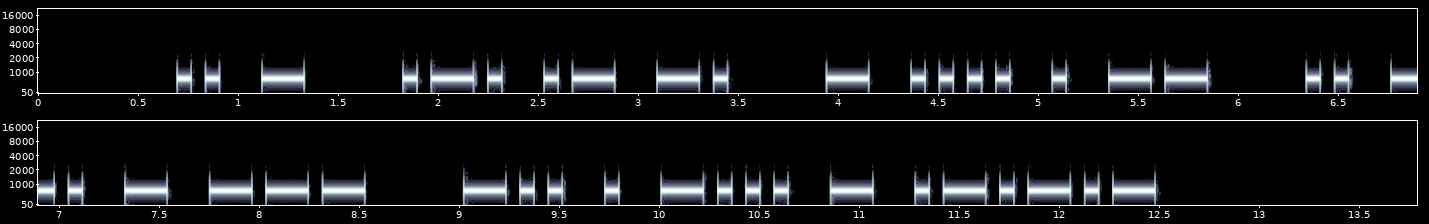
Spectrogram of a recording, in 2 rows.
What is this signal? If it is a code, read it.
Morse code, heard as a keyed tone, about 17 wpm, 700 Hz. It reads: IT RAN THEM INTO DEBT.
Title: Sentences from Top 1300 Words 17wpm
